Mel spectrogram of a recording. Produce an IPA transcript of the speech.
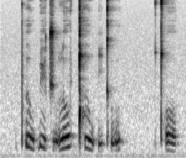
pʼ ɯ˦˨ w ɓ y˦˨ t͡ʃ ṵ˦˨ l o˦˥ w ǃʰ ɯ˦˨ w ʔ ḭ˦˥ kʼ ṵ˦˥ | tʼ o˦˨

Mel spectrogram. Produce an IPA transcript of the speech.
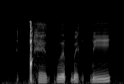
ǃʰ ɛ̤ kʷ ɛ ɓ ɛ̤ k͡p i

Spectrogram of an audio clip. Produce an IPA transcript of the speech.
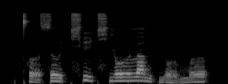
t̪ʰ ɤ̰˨˩ s ɹ̩˥˧ t͡ɕʰ i˥˩ t͡ɕʰ j o˥ ʊ̯ l a˥˩ n p j o̰˨˩ ʊ̯ m ɤ˥

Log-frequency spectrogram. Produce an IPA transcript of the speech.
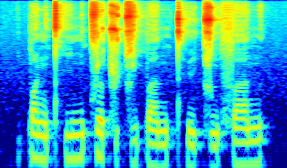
p ɑ˥˩ ŋ t̪ʰ i˥ ŋ t͡s ä˥˩ ʈ͡ʂ u˩ t͡ɕ i˥˩ p a˧˥ n t̪ʰ y˨˩ t͡ɕ y˦ n f a˥ n

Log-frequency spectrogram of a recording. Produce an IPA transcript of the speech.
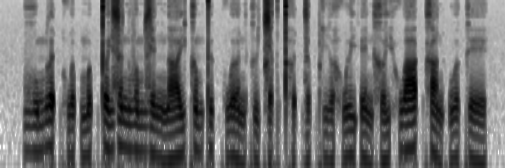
ɣ u˨˦ m l ə˨˩ t̚ h w ə˨˩ p̚ m ə˦˥ p̚ t̪ ə˨˦ j z ə˧ n v ə˧ m z e˨˩ ŋ n aː˨˦ j k ə˨˦ m t̪ ɨ˨˩ k̚ h w əː˧˩ n k ɨ˧˩ t͡ɕ a˨˩ k̚ t̪ʰ ə˨˩ t̚ z ə˨˩ p̚ k i˨˩ ə̯ h w ɨ˧ j ʔ e˧˩ n x ə˨˦ j h w aː˦˥ k̚ x a˨˩ n ʔ u˧ ə̯ k e˨˩

